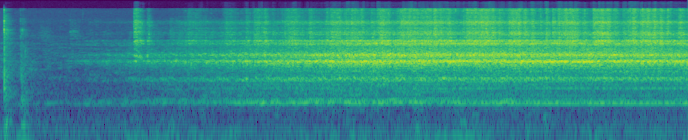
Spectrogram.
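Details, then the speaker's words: High-speed ceiling fan with a loud hissing roar and steady high rattle building as it spins up, about three pulses a second, loud enough to disturb nearby rooms: worn, loose fan bearings. "तो ये आपने देखा दोस्तों इसमें कितनी बुरी तरीके से साउंड आ रहा है।"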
